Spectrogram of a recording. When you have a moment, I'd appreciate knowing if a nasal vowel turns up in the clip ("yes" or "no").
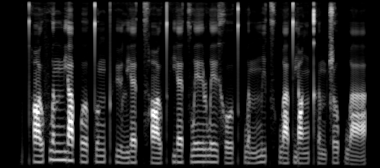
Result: no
